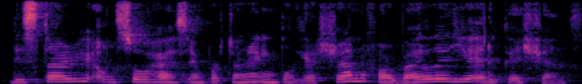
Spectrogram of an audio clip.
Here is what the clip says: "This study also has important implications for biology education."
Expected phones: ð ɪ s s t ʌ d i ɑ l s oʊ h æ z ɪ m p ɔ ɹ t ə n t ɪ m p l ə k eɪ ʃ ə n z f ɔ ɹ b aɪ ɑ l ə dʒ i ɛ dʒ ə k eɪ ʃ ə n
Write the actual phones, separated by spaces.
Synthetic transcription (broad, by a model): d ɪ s s t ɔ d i ɑ l s oʊ h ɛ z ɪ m p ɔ ɹ t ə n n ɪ m p l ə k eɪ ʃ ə n f ɔ ɹ b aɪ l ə i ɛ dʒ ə k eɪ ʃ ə n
